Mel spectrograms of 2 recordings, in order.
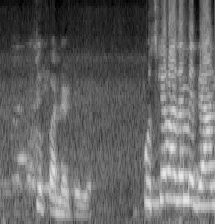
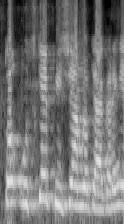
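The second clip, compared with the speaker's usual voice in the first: ordinary talk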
